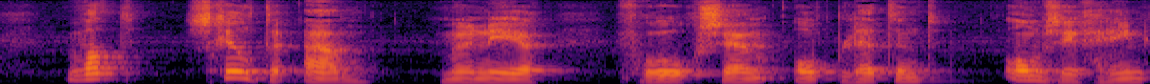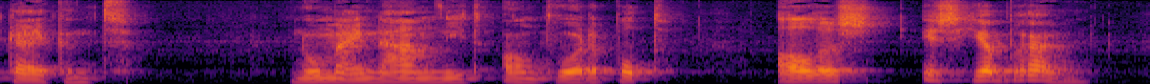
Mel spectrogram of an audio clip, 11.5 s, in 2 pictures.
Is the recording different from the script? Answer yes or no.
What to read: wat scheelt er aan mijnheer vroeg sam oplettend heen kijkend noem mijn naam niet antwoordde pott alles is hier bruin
yes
